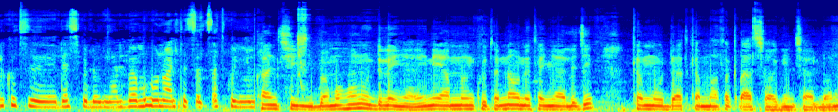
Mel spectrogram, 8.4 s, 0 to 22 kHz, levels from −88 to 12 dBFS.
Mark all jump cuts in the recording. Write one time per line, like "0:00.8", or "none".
0:02.6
